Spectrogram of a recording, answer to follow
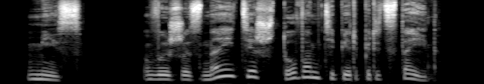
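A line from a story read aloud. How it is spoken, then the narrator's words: Gentle question, mage. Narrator (Russian): мягко спросил меня маг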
